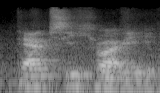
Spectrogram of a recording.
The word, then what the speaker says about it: Terpsichore: Ähm, und Jota, dann Chi, auch das eine Besonderheit, CH, ja, also nicht x, sondern ch, wir haben es besprochen, Omikron, Rho und ein langes E. So. Terpsichore, Terpsichore.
